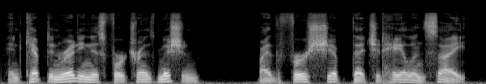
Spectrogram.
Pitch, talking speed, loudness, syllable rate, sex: 95 Hz, 185 wpm, -16 LUFS, 4.9 syllables/s, male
